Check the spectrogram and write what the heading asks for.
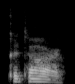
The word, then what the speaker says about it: Qatar: It's Qatar. Guitar. Okay, that I was pronouncing it right.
